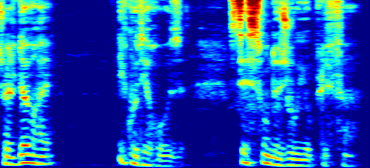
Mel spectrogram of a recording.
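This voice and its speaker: A man reading aloud voices a stern doctor, speaking with grave, calm authority. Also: mid-range voice, normal speed, breathy edge. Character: stern calm male doctor, family friend.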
